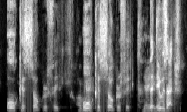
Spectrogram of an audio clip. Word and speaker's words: Orchesography: Orcheography? How do you say it? Yeah, I know, it's a disastrous name, isn't it? I don't want to. That's Jack's fault. That name. It's orchesography.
